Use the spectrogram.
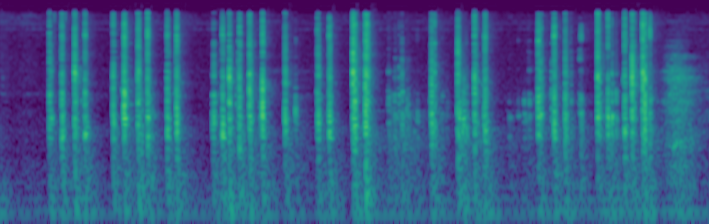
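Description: Fingers type on a computer keyboard, rapid bursts of crisp key clicks in uneven clusters with brief pauses, close and fairly loud, with no talking.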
